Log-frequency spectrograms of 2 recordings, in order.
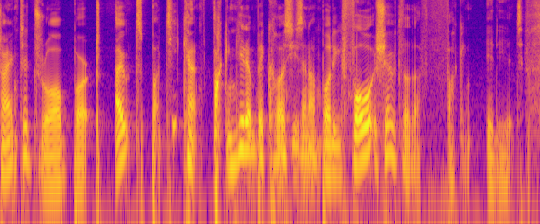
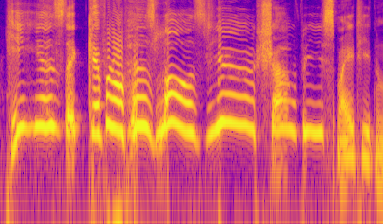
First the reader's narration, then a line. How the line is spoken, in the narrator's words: screaming or screeching is torturous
